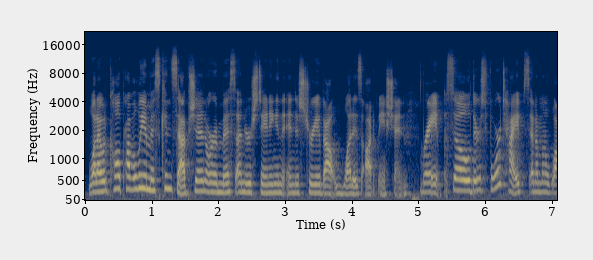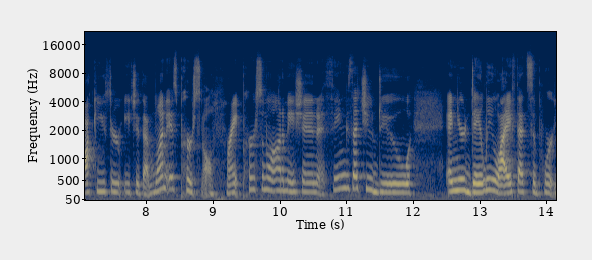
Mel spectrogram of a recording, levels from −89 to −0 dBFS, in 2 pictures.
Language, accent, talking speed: English, American, 205 wpm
